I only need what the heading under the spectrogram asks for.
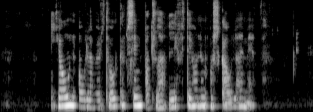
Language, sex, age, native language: Icelandic, female, 30-39, Icelandic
